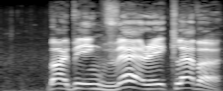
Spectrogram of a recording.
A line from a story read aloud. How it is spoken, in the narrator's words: shouted the doctor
